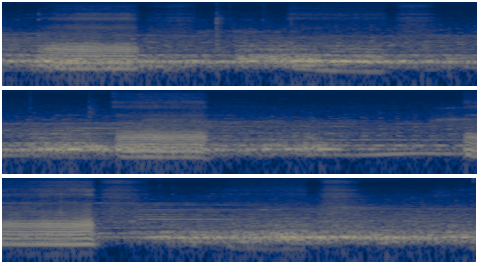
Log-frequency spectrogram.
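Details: A French Bulldog sleeping on his back snores in loud, buzzy rattling bursts every few seconds over a steady low hum.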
